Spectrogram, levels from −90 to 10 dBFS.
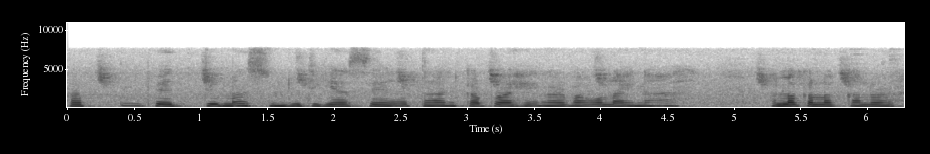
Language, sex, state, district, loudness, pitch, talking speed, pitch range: Nagamese, female, Nagaland, Dimapur, -15 LUFS, 240 Hz, 145 wpm, 235-250 Hz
